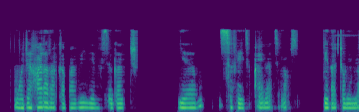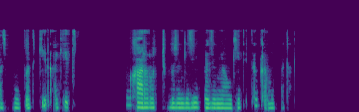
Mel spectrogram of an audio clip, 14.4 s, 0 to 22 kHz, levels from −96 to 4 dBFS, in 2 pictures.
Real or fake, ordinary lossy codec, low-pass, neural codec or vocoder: real; AAC, 32 kbps; 7.2 kHz; none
